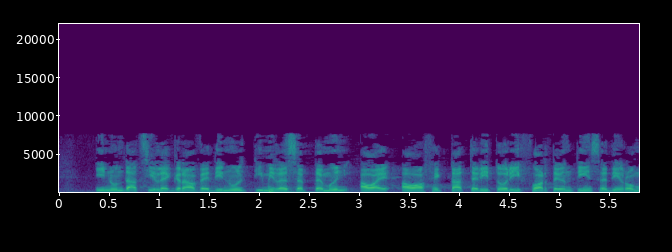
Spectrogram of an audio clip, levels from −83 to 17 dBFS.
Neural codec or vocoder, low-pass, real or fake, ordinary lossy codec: none; none; real; none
